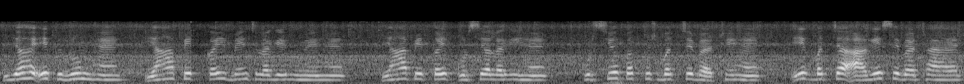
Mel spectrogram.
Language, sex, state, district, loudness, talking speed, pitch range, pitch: Hindi, female, Bihar, West Champaran, -17 LUFS, 180 wpm, 215-255 Hz, 235 Hz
